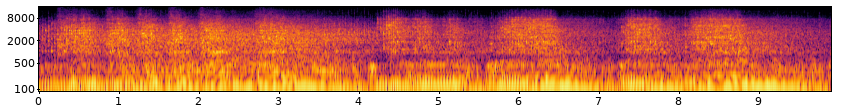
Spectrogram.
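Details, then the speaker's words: 1974 Datsun 620 revived after 45 years parked, carb cleaned and tuned with a delete kit: steady engine with light regular throb and rev blips, running smoothly; alternator not charging and water pump leaking. "Whoever carb swabbed that baby and tuned in that carburetor with the little delete kit must have done a pretty damn good job. She sounds like a ripper."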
